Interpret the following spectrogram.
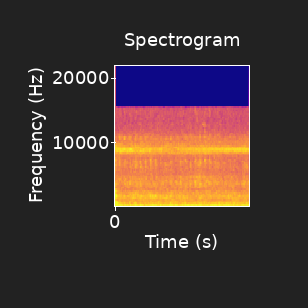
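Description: Engine-driven rice thresher running steadily at a distance, heard as a low, even engine hum.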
